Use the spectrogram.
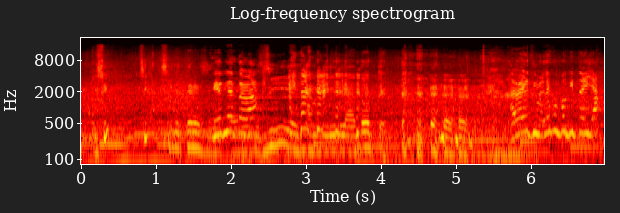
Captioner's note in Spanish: risas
